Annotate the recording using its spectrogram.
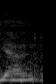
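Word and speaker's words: Janín: I believe it's pronounced Yanin. He's Spanish. It's spelled with a J.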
